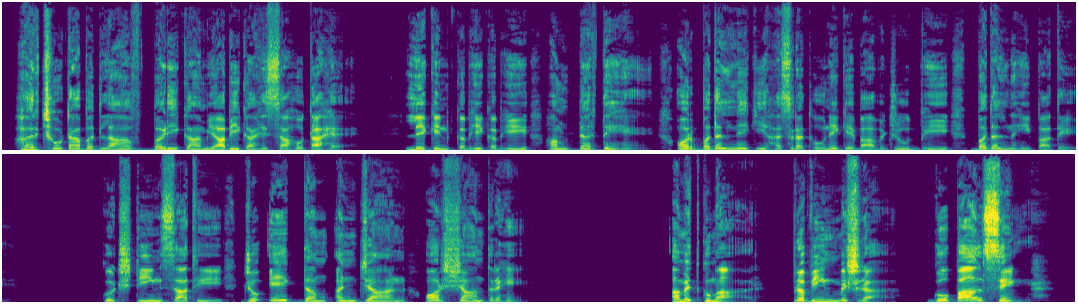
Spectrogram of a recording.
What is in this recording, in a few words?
Hindi Narration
